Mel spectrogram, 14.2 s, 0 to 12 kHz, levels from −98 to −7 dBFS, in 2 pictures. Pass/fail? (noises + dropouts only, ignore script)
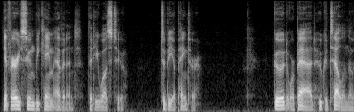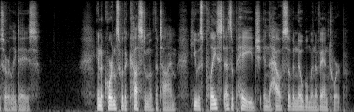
pass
